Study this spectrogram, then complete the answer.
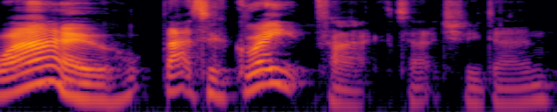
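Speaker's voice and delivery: insincere-sounding, falsely admiring tone. Praising the other speaker's fact, sounding insincere. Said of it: "that sounded quite insincere".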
